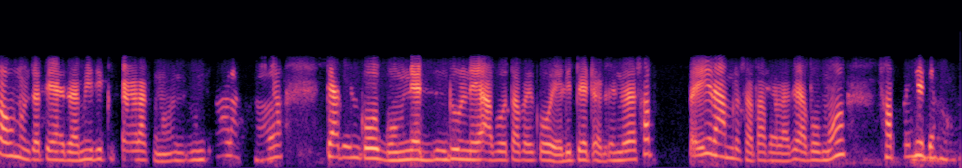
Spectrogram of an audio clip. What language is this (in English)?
Nepali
